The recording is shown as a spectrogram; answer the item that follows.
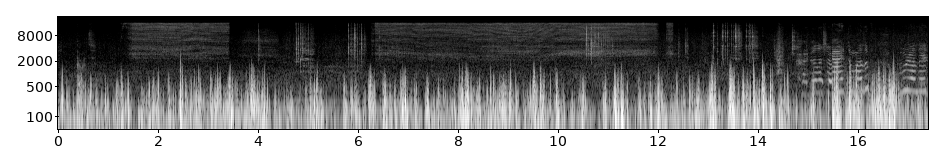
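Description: Aerosol spray-paint can hissing in two long bursts, from about one to three seconds in and from about six to twelve seconds in, as paint is sprayed onto a particle-board panel. Wind buffets the microphone with a low rumble throughout.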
